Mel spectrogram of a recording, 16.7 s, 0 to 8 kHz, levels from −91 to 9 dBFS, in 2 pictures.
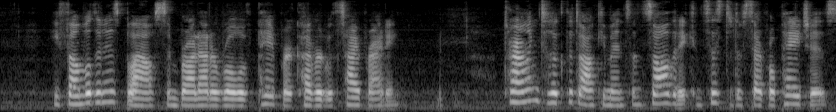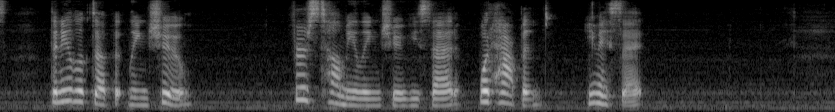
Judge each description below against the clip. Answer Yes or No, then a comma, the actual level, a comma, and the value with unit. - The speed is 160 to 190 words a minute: Yes, average, 165 wpm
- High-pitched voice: Yes, high, 225 Hz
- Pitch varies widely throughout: Yes, wide, 6.5 semitones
